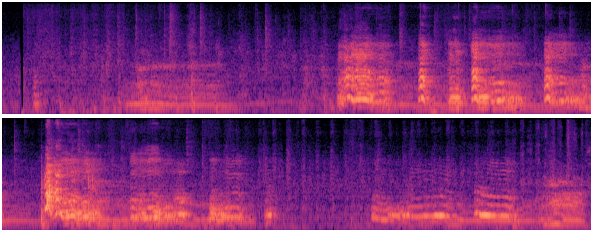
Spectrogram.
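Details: A Shepsky puppy makes weird noises while picking at the other dogs in play: a low, drawn-out grumble first, then bursts of high, wavering whines and yelps mixed with short barks. Faint music and a person's voice are heard briefly.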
